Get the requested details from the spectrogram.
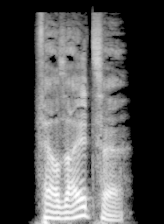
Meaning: inflection of versalzen: 1. first-person singular present 2. first/third-person singular subjunctive I 3. singular imperative
- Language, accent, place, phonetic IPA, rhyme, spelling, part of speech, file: German, Germany, Berlin, [fɛɐ̯ˈzalt͡sə], -alt͡sə, versalze, verb, De-versalze.ogg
